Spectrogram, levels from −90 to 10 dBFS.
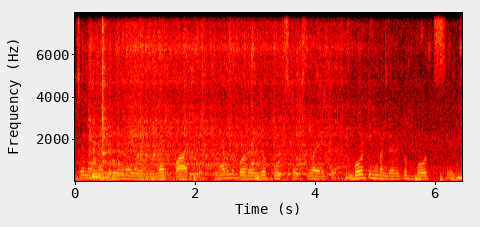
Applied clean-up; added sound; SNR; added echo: none; Toilet flush; 3 dB; none.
